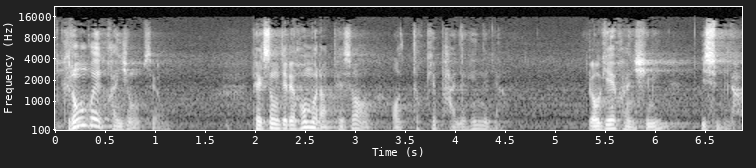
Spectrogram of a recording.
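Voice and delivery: ordinary talk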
